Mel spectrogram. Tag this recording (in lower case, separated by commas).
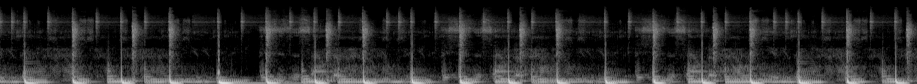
exciting music, music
